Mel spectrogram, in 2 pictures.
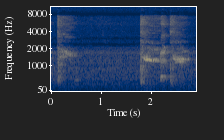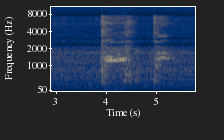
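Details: Chronic cough since summer 2016, still present in 2019, not helped by medicine or home remedies; the patient blames extreme temperature changes in a high-rise building. Four dry, harsh coughs, some in quick double bursts, separated by quiet pauses.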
